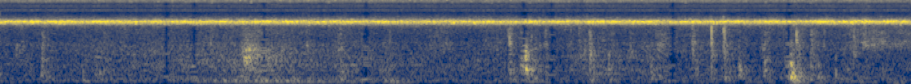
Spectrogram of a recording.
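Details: House crickets kept for raising, a steady unbroken high-pitched trill holding one even tone throughout, with scattered rustling and tapping handling noises.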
